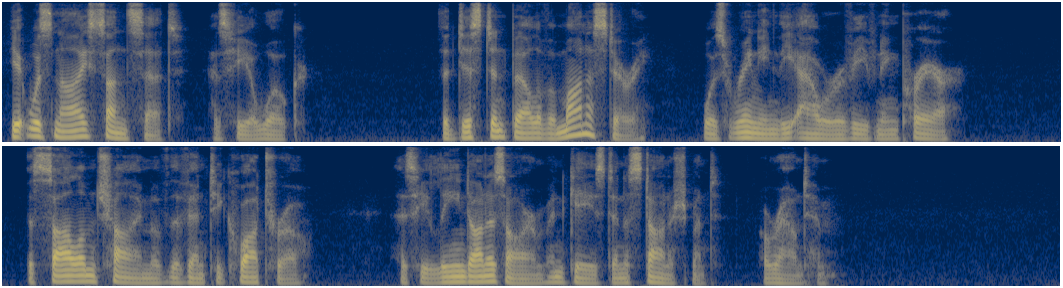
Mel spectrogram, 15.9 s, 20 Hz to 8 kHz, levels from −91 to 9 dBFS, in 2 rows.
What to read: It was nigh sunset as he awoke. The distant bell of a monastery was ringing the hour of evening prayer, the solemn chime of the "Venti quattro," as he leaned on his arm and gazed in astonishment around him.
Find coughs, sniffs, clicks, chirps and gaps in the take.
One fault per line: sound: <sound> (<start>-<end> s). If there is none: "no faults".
no faults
